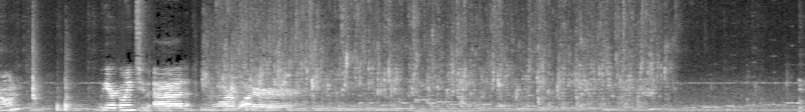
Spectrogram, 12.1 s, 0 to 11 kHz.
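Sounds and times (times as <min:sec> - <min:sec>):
water pouring into a pot: 0:02.9 - 0:10.3.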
